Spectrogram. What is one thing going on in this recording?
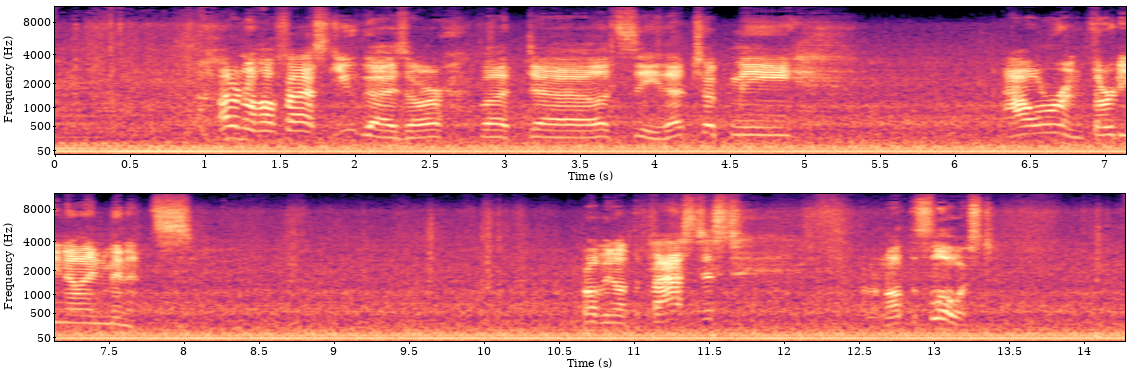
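A man talks casually and close by.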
